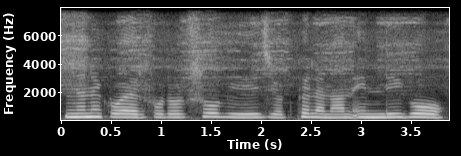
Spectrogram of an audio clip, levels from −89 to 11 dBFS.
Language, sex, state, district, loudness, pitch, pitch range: Chakma, female, Tripura, Unakoti, -13 LUFS, 230 Hz, 225-245 Hz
